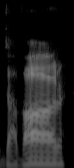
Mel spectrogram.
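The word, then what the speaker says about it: דבר: The accent will fall on the last syllable of a word. So davar, ivrit. So you can hear that in my voice. The accent where the stress falls on a syllable in a word is usually on the final syllable.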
